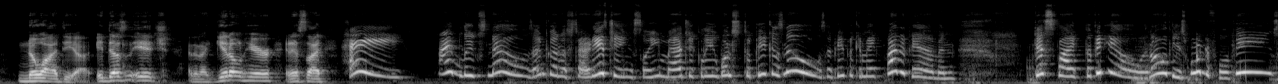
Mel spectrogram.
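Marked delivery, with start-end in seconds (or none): 3.4-12.8 squeaked out at very high pitch. Speaking as his own itchy nose on camera, Mickey Mouse voice. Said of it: "Why am I talking like Mickey Mouse?".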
